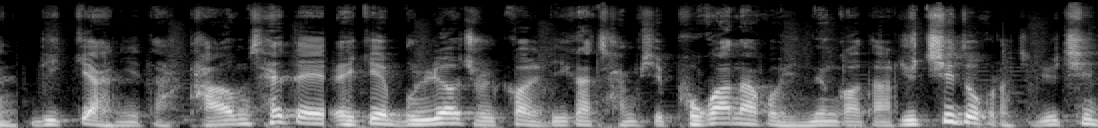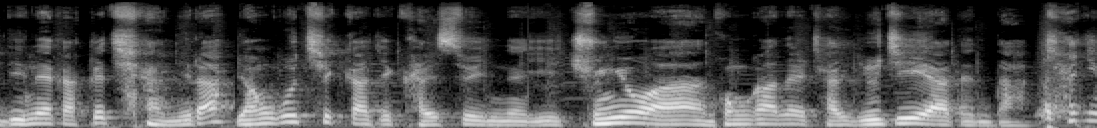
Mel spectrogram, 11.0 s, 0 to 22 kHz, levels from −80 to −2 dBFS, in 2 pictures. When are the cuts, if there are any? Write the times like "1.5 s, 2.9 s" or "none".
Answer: 1.0 s, 4.4 s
